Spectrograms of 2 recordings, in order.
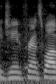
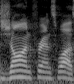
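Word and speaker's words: Jean-François: Like, he introduced himself as Ricky Jean-Francois, so then I was pronouncing it Ricky Jean-Francois for a while later, for a time after that. Then it was brought to my attention that it is Jean-Francois, so you just got to make sure you get the pronunciation down.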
